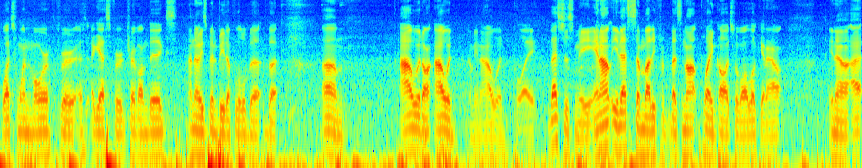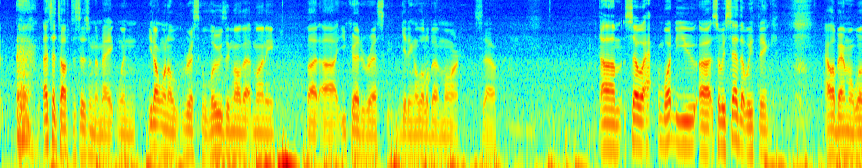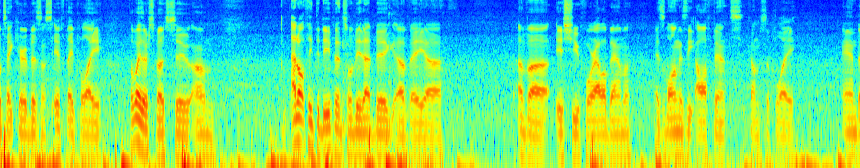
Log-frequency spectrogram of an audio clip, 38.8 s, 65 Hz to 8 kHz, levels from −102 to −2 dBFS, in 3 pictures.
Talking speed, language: 195 wpm, English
